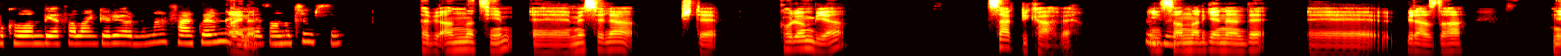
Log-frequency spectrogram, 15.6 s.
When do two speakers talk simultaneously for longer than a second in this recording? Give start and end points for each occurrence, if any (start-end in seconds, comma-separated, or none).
none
